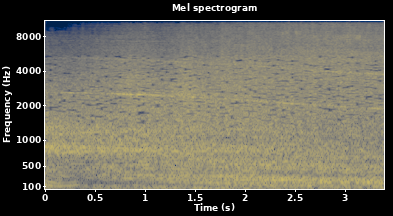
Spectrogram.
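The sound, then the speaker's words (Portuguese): An airplane passing overhead makes a loud, steady rushing roar, a broad engine drone that holds nearly constant throughout. “É como você ouviu, basta você anotar quantas vezes você ouve o Avião do Estádio 97 passar em qualquer dia do Estádio 97”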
